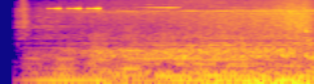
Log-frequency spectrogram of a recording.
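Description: Cinematic logo-intro sound effect: a deep rumble that starts from silence and swells steadily louder, with a few faint high glinting tones near the start.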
